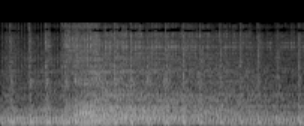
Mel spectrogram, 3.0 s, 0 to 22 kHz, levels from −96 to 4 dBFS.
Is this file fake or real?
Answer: real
